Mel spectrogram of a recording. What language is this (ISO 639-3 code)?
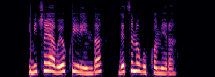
kin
